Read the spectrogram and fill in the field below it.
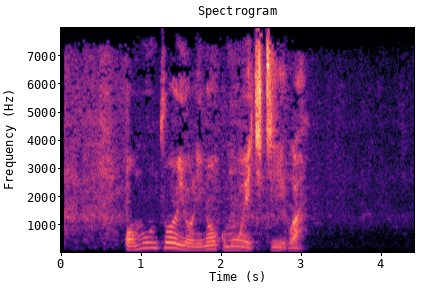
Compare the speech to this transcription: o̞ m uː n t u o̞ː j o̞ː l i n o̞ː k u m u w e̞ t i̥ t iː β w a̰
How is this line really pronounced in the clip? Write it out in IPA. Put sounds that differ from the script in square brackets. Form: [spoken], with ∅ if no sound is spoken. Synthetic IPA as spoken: o̞ m uː n t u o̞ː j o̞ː l i n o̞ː k u m u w e̞ [c] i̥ t iː β w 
